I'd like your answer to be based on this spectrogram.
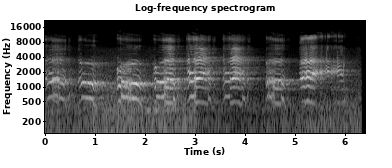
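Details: Newborn cry, one of twins born to the same mother, around suctioning: about seven repeated high-pitched wailing bursts with short breaths between; a strong, normal newborn cry.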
